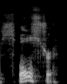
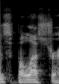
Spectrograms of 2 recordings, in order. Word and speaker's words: Spoelstra: I always say his name wrong, don't I? How do you say his name? Spoelstra. I keep saying Spoelstra.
